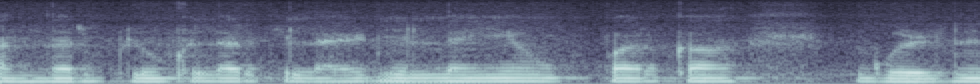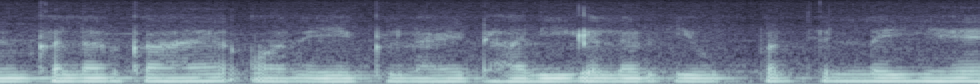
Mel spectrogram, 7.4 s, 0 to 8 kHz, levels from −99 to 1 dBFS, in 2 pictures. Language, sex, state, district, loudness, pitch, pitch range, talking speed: Hindi, male, Uttar Pradesh, Muzaffarnagar, -19 LUFS, 115 Hz, 110-115 Hz, 195 wpm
